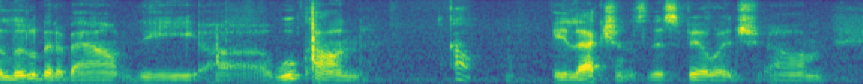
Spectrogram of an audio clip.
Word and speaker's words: Wukan: of this of this okay wukan am I pronouncing it correctly yeah wukan is the name of a village located in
